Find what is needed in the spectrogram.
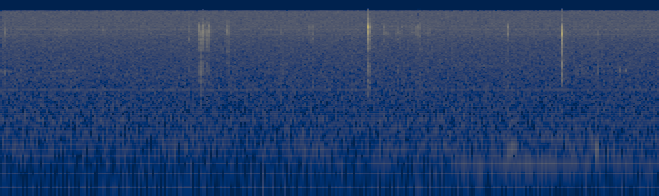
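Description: Small plastic parts clicking and tapping as a circuit board is pressed and lined up against its black plastic case: a handful of short, sharp clicks, the loudest a little past halfway and near the end.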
